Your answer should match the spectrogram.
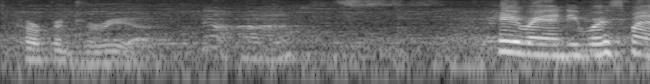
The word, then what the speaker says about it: Carpinteria: It's Carpinteria.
